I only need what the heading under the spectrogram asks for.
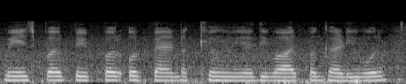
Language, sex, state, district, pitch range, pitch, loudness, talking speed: Hindi, female, Haryana, Rohtak, 180-190 Hz, 185 Hz, -16 LUFS, 175 wpm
